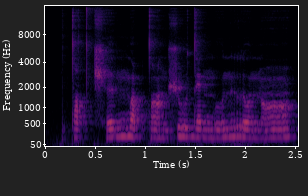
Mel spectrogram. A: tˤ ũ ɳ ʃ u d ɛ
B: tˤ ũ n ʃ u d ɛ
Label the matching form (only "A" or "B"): B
